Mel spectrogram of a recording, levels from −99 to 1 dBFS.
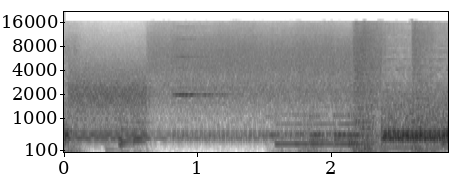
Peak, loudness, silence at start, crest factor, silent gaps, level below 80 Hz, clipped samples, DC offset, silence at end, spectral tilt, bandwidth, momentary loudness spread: -10 dBFS; -26 LUFS; 0 s; 16 dB; none; -54 dBFS; under 0.1%; under 0.1%; 0 s; -2 dB/octave; 16.5 kHz; 7 LU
